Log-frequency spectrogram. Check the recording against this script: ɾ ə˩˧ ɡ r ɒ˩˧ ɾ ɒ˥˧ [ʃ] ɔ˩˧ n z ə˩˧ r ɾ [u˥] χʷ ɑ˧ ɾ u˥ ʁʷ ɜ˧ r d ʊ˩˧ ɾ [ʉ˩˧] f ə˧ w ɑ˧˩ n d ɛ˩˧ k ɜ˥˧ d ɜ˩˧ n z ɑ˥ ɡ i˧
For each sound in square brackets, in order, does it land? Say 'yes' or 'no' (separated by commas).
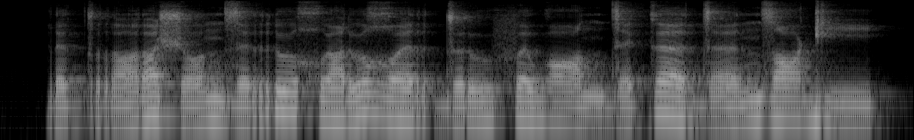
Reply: yes, yes, no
